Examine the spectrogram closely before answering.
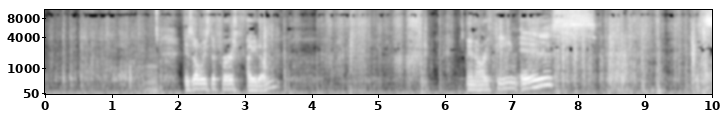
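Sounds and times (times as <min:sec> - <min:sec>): paper rustling: 0:00.0 - 0:02.4, 0:03.0 - 0:10.0.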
